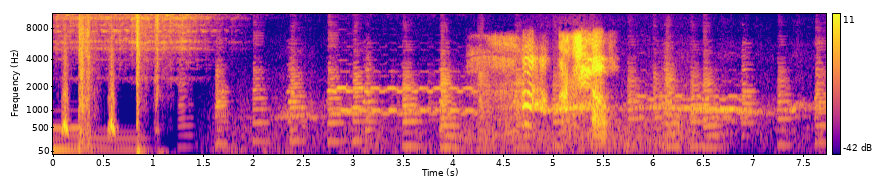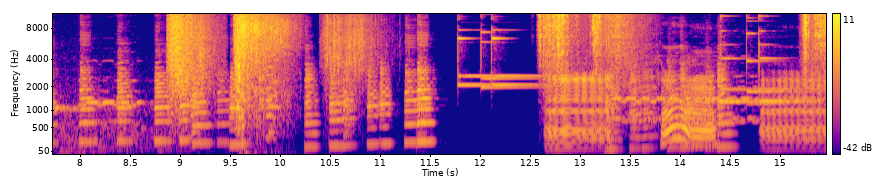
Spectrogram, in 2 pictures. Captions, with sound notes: (wind whistles) AH... AH-CHOO! (leaves crunch) MMM! HI. MMMM!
